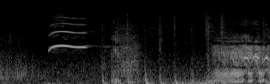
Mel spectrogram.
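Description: A horse whinnies in the video game Assassin's Creed Valhalla, a loud harmonic neigh early on, followed by scattered hoof thuds and a rising rush of in-game movement noise.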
